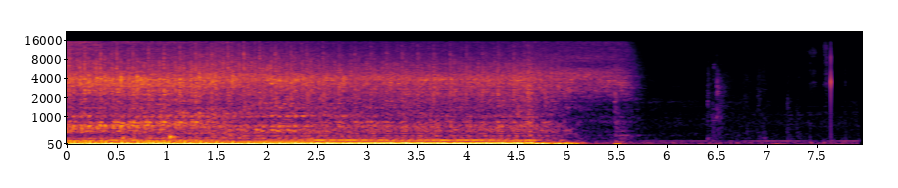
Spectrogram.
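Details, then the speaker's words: GMC Yukon Denali 6.2L LS V8, restarted after reassembly with driver-side valve cover off: sharp regular ticking about three per second at idle; front two and rear rockers get no oil through pushrods at DOD lifters; lifter tick from DOD lifters not oiling. "so those front two rockers my light those front two rockers there's no oil coming under the the push rods and the back one is also not pushing any oil out"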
